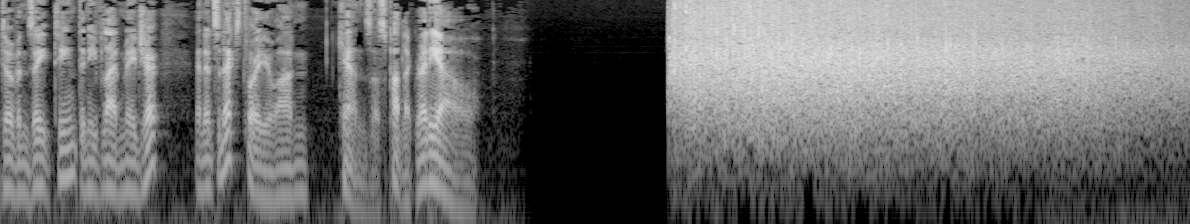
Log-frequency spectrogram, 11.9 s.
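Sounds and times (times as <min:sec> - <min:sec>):
speech: 0:00.0 - 0:04.9
concert audience applause: 0:06.7 - 0:11.8.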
